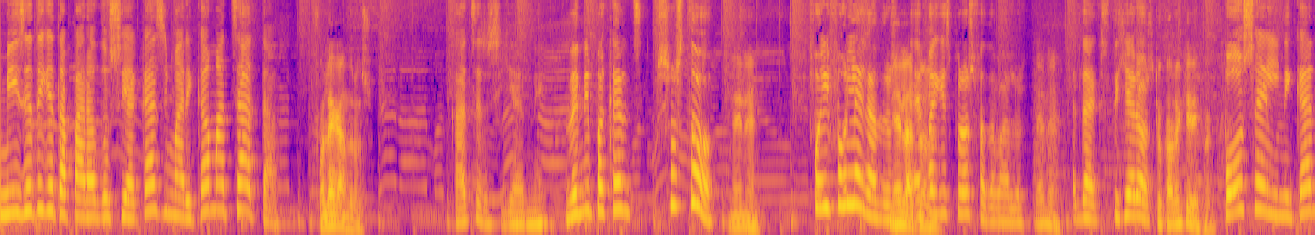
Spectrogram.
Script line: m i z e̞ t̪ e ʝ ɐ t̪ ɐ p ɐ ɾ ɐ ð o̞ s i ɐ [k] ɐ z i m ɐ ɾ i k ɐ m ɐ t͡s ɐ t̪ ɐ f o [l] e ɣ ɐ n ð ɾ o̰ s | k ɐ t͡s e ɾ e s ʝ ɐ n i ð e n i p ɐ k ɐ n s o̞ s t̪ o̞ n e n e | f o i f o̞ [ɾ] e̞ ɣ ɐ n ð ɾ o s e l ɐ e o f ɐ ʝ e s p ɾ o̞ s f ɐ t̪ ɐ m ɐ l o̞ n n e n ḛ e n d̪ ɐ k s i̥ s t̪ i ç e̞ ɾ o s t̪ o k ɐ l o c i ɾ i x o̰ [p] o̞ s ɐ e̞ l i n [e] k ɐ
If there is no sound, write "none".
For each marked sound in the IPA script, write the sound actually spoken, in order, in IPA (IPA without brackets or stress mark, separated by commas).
k, l, l, p, i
